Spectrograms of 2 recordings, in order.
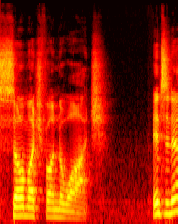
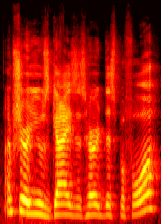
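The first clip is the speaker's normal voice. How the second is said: put-on fast-talking old-timey wise guy, slowed down and pitched up; 6 semitones higher than usual. Shown as a demonstration. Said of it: "so you get a lot of wise guy voices".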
